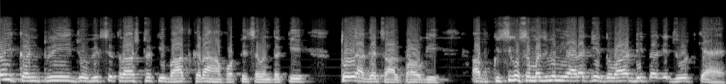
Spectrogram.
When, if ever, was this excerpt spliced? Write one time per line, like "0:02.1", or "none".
0:04.6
